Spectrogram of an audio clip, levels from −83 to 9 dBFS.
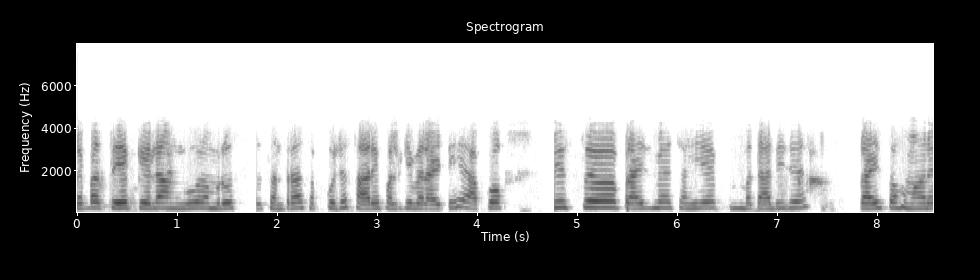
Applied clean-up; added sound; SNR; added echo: none; none; none; none.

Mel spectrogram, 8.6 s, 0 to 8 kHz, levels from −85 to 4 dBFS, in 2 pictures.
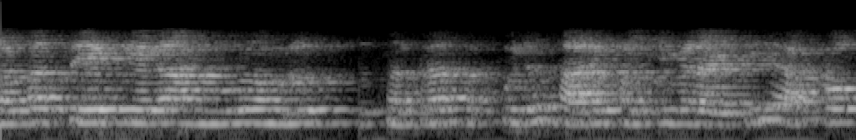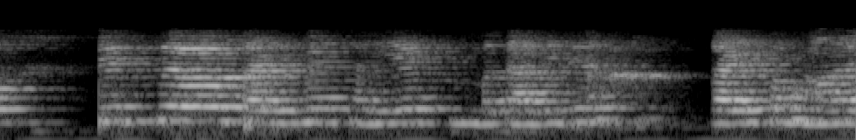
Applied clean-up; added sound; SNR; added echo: none; none; none; reverberation time 0.7 s.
